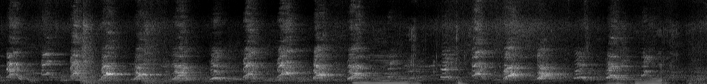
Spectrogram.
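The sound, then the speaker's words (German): A new female dog barks and yips in quick, repeated bursts, steady throughout, with a few brief whiny tones slipping in between the barks. “Eine neue Hündin.”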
